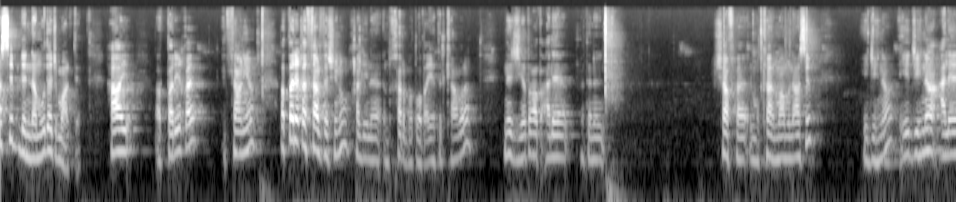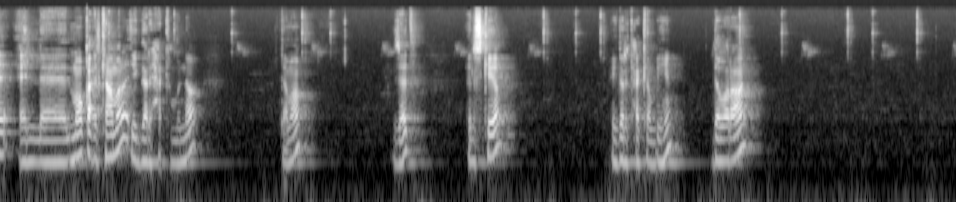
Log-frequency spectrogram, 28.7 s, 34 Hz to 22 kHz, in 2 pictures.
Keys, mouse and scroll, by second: 3.9 KP_0, 5.4 g, 6.4 middle click, 9.1 KP_0, 11.1 shift+middle click, 12.1 shift+middle click, 13.1 click, 16.0-17.1 drag, 17.9-18.9 drag, 19.4-20.6 drag, 21.6 click, 23.1 click, 24.1-25.5 drag, 26.1-27.1 drag, 27.5 click.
